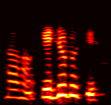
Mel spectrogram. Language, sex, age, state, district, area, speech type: Marathi, female, 45-60, Maharashtra, Amravati, urban, conversation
